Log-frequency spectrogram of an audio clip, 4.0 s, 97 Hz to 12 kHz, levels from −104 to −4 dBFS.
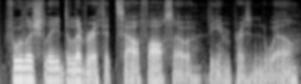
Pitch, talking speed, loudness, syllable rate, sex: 115 Hz, 105 wpm, -20 LUFS, 4.5 syllables/s, male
